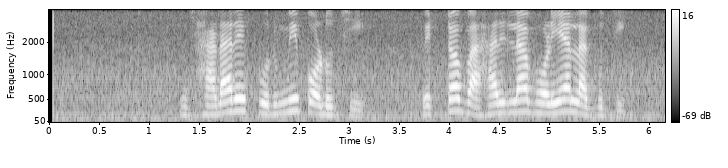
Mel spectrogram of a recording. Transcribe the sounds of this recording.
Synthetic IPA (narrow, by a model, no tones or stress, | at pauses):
d͡ʒʱaɽaɾekuɾmipɔɽut͡ʃʰi | peʈɔbaɦaɾilabʱɔɭijalaɡut͡ʃʰi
